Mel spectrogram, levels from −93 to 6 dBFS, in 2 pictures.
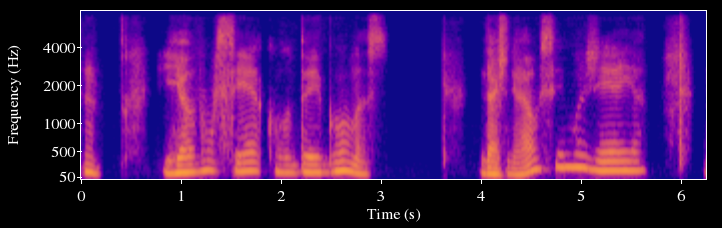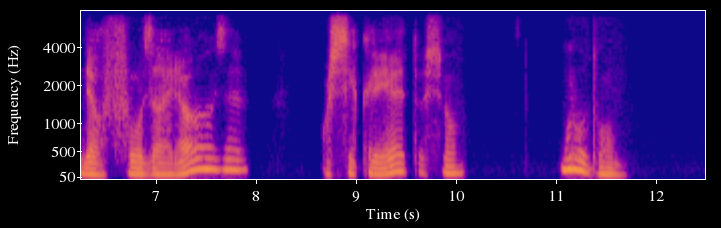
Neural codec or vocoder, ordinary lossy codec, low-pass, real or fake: codec, 16 kHz, 1.1 kbps, Voila-Tokenizer; Opus, 64 kbps; 7.2 kHz; fake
